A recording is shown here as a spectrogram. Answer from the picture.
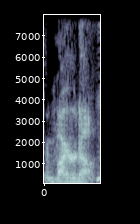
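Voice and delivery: mock battle cry from a fighting game; Mortal Kombat fighter. Joking that the pup sounds ready for combat, mock fighter shout. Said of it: "like, a Mortal Kombat thing".

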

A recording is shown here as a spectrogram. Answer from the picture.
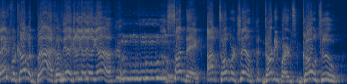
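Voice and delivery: high, loud, hyped host voice; show outro. Acted. Hosts signing off the show to listeners, loud and hyped. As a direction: hype the outro and promo with energy.

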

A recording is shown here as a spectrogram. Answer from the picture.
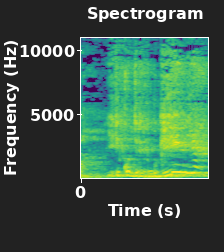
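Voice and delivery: high-pitched puzzled question; retold bewilderment. Preacher questioning own reaction afterwards, puzzled. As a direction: rise sharply in disbelief.

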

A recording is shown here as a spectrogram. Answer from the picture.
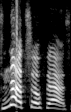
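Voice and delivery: high, loud, drawn-out warning; commanding call. Acted. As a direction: call out to stop them. Character stops the runner.

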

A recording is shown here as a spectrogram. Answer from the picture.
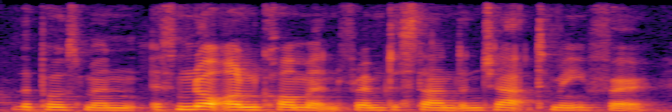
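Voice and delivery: ordinary talk

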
